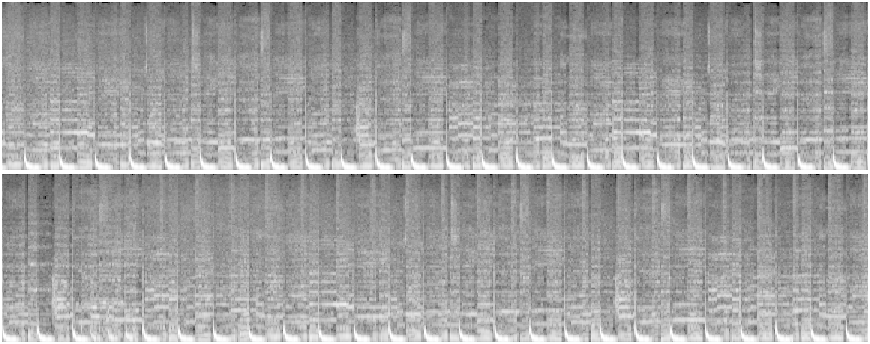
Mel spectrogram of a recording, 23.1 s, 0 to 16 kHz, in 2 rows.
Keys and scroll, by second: 9.4 s, 22.6 s.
